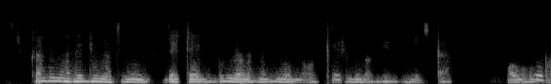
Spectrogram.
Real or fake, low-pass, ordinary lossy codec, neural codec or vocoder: fake; 7.2 kHz; Opus, 16 kbps; codec, 16 kHz, 0.5 kbps, FreqCodec, smaller model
